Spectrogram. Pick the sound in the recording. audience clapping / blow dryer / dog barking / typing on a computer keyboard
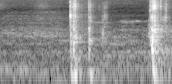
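typing on a computer keyboard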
